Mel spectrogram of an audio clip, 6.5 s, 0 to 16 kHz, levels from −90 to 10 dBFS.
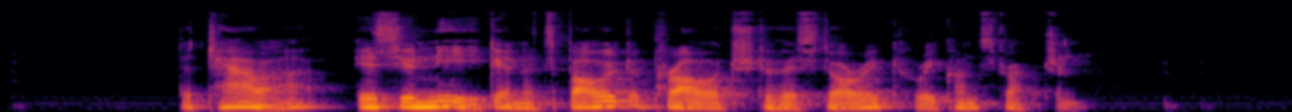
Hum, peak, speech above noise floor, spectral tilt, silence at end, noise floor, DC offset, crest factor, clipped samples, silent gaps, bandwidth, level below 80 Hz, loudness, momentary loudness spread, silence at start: none; -4 dBFS; 56 dB; -7.5 dB/octave; 1.05 s; -77 dBFS; under 0.1%; 20 dB; under 0.1%; none; 11 kHz; -44 dBFS; -22 LUFS; 16 LU; 0.9 s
